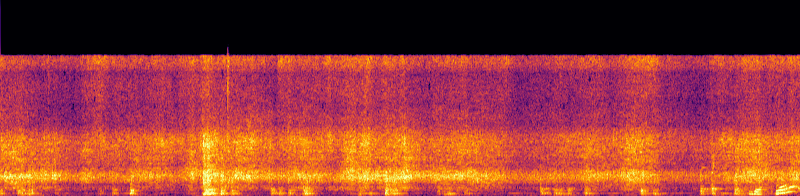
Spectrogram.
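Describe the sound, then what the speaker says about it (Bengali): Beetroot frying in a pan while being stirred, a soft continuous sizzle broken by repeated scraping and knocking of a spatula, fairly quiet and without speech. "ভালো করে নাড়া দেবো, যাতে পুড়ে না যায়।"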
